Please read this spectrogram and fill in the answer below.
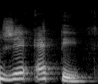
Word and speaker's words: get: dois pontos primeiro que ela pode ser mais ou menos pronunciada e quando eu digo menos é quase nada na verdade então você pode ouvir get você pode ouvir get você pode ouvir get get Ou seja eu chego a botar a língua no t mas eu não chego a soltar esse T mesmo OK get get outra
